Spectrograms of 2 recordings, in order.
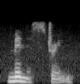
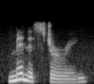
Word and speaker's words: ministering: You can say with 4 syllables, ministering, or 3 syllables, ministering. Ministering or ministering.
